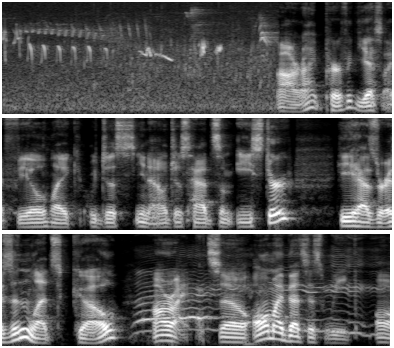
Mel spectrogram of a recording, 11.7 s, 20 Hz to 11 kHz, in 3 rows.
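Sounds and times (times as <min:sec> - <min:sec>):
spring birds chirping and twittering: 0:00.0 - 0:02.8
speech: 0:02.8 - 0:11.6.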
